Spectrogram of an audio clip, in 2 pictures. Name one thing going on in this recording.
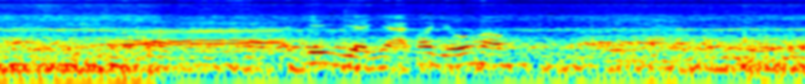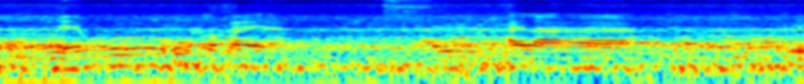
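A woman speaks briefly close to the microphone.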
